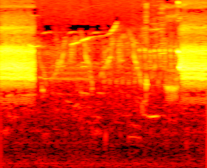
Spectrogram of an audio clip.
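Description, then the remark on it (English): A red-winged blackbird calls, a loud, harsh buzzy trill bracketing a stretch of thin, sliding whistled notes, with no voices present. “Red-winged blackbird.”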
